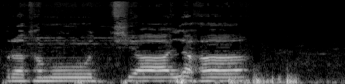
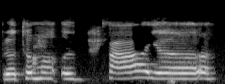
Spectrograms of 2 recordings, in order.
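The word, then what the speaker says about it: प्रथमोऽध्यायः: সন্ধি হয়েছে বলে ওরকম, কিন্তু ওখানে অকারের কোনো উচ্চারণ করা হবে না। মোধ্যায়ঃ এরকম। তাহলে কেমন হবে ওটা? এরকম, অথ প্রথমোধ্যায়ঃ, অথ প্রথমোধ্যায়ঃ। আচ্ছা, একজন বলুন। অথ প্রথম অধ্যায়।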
